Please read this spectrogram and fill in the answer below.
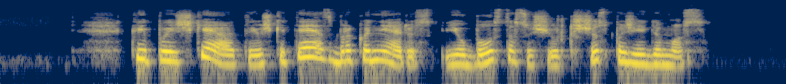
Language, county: Lithuanian, Utena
